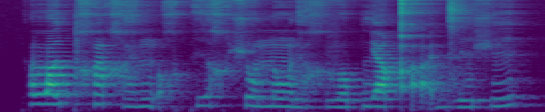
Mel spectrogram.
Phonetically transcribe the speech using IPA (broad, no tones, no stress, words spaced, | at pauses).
lˠipχĩχæ̤ŋṵχ ki̤χʃo nõɾæ̤χvoplʲe qʼæ̰d͡ziʃi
